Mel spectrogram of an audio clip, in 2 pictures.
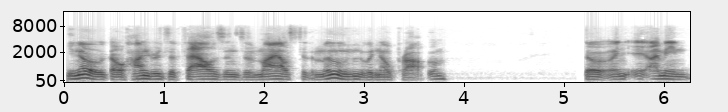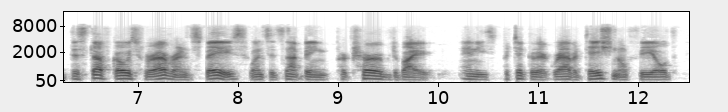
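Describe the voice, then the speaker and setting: A man with a fairly low voice explains his ideas over a video call, and the sound is dull and lo-fi. The audio is dry, with almost no room sound. He restarts his sentences often and gets more animated when he is pushed. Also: normal speed, no echo. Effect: heard over a video call. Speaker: guest explaining his physics model. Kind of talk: conversational explaining.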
